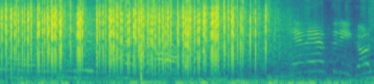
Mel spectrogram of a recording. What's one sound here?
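A fountain firework sprays and crackles.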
